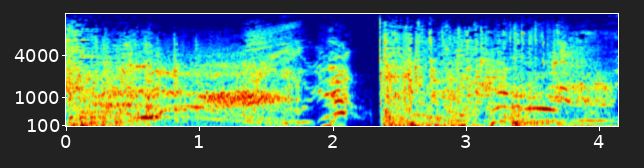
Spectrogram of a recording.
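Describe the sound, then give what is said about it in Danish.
A voice imitates a loud, harsh buzzing vibrator, a sustained rough drone with a brief cut-off partway through before it resumes. “Altså hvis man, øh, hvis man inden man skal i gang med noget som helst, øh, øh, øh har en, en vibrator, der lyder sådan her”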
